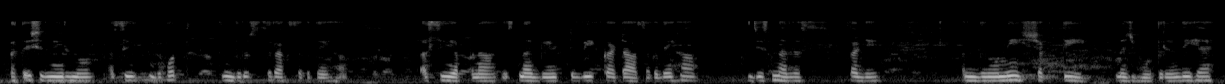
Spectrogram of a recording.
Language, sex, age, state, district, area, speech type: Punjabi, female, 30-45, Punjab, Hoshiarpur, urban, spontaneous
